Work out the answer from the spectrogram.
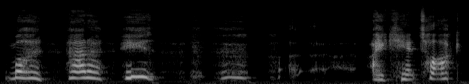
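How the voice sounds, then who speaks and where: Man acting out a shrill, panicked little boy. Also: animated, very slow, a bit bright, heavily acted. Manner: panicked, gasping, stammering cries. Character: terrified young boy, crying and pleading, manga character.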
